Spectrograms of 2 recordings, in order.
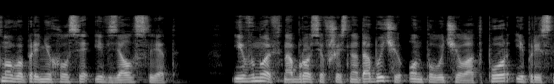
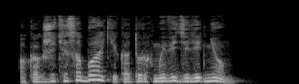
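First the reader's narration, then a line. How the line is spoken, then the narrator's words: Timid question. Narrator (Russian): робко спросил Шустрик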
